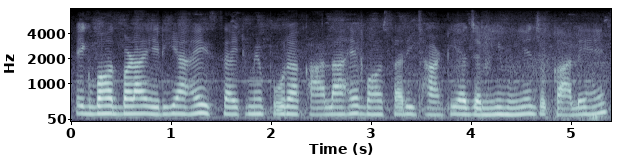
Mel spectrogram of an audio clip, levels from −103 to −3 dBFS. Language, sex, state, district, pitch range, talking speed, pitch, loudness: Hindi, female, Bihar, Madhepura, 180-200 Hz, 220 wpm, 190 Hz, -21 LUFS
